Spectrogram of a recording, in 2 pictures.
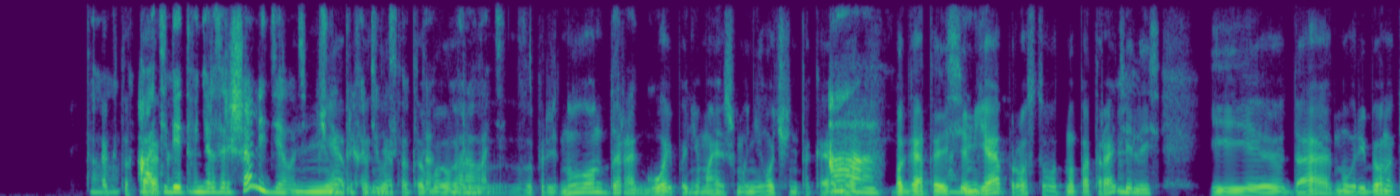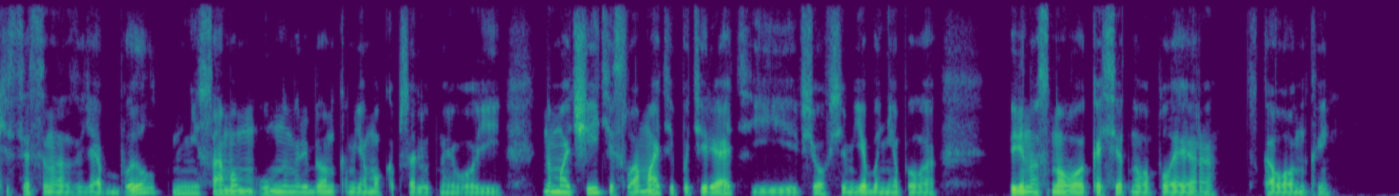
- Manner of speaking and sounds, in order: other background noise
- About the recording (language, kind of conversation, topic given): Russian, podcast, Что ты помнишь о первом музыкальном носителе — кассете или CD?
